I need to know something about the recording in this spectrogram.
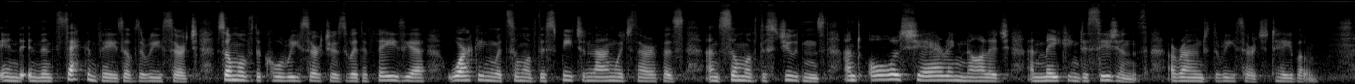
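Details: Adult woman speaking; normal speech.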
